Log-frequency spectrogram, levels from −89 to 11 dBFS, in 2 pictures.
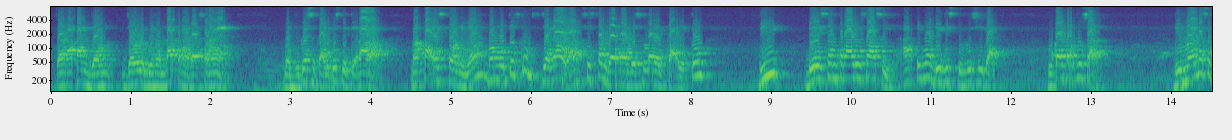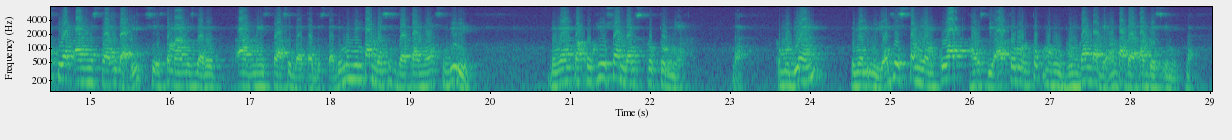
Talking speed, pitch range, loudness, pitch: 130 wpm, 145-220 Hz, -17 LUFS, 170 Hz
